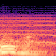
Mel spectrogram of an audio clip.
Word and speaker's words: Wuhan: Wuhan.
